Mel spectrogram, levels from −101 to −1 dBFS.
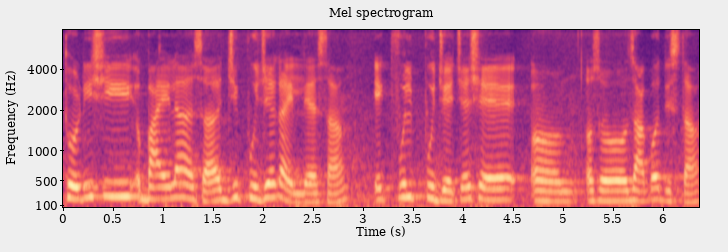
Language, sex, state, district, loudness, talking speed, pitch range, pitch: Konkani, female, Goa, North and South Goa, -13 LUFS, 140 wpm, 165-215 Hz, 185 Hz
